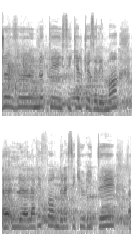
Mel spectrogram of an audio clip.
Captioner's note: applause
